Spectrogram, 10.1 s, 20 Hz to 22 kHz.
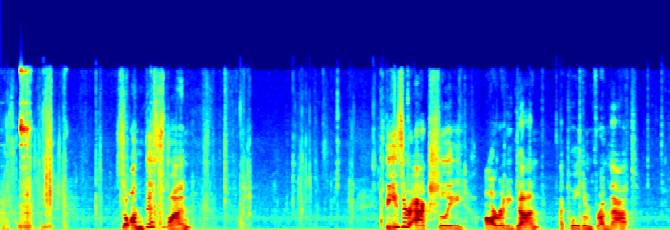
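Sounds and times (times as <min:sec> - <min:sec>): plastic bag crinkling: 0:00.0 - 0:01.6, 0:02.3 - 0:06.0.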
